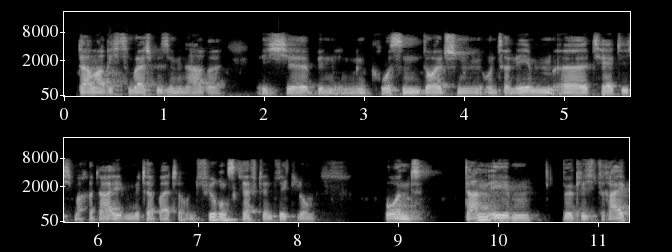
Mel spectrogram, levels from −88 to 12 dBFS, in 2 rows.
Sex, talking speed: male, 125 wpm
